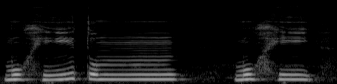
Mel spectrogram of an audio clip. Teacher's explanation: हा को हलक के दरमियान वाले हिस्से से अदा करें, हा को कलिफ की मिक़दार में खींच कर पढ़ें।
